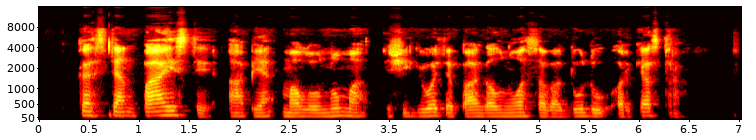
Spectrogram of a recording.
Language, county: Lithuanian, Marijampolė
